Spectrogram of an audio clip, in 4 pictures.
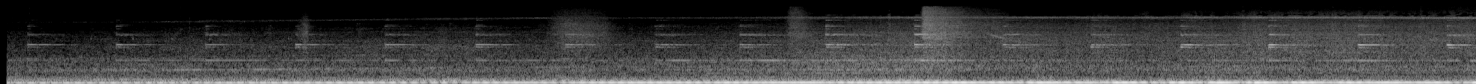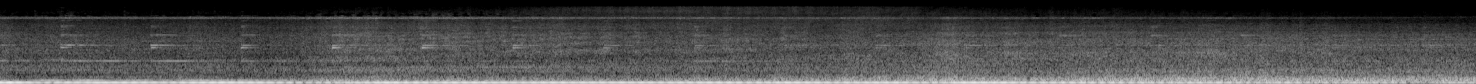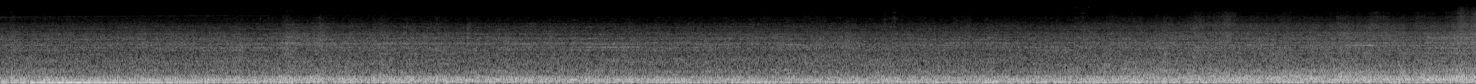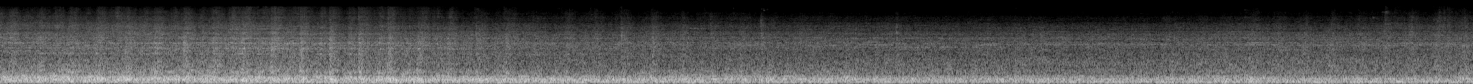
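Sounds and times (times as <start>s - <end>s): locomotive bell ringing: 0.1s - 29.5s
locomotive engine deep rumble: 0.1s - 44.1s
freight cars rolling on rails: 0.1s - 59.0s.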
